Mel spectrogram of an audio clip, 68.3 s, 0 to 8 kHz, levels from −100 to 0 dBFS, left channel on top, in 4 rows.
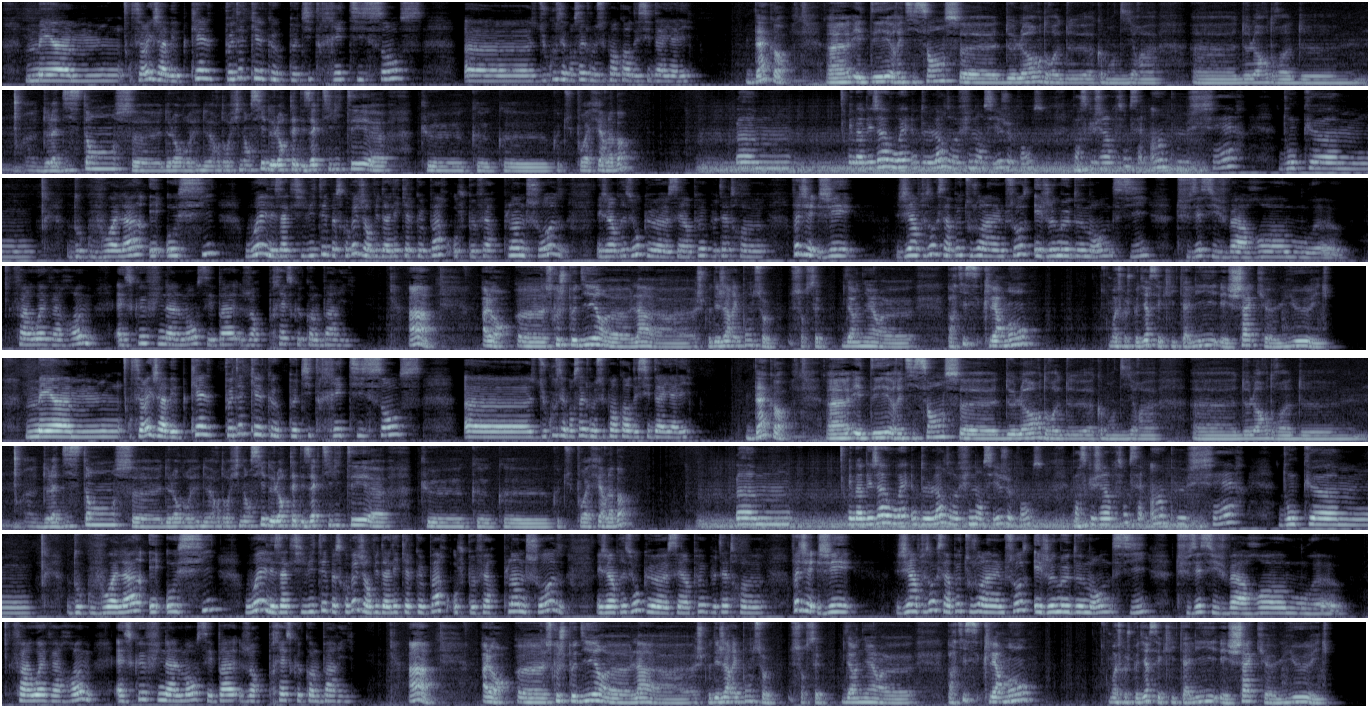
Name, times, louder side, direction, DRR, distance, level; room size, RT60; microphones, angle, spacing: voice 1, 0.1-5.2 5.8-8.6 26.2-27.0 27.6-30.1 30.5-32.6 33.0-36.8 37.2-41.2 41.6-43.7 44.0-44.8 45.3-48.5 48.8-50.9 51.4-52.4 52.7-55.6, right 5 dB, 90° right, 0.7 m, -34 dB
voice 2, 9.3-25.0 30.5-30.6 56.1-64.2 65.0-67.8, right 2 dB, 10° right, 0.3 m, -35 dB
sound 1, 25.7-32.1, right 1 dB, 30° right, 0.7 m, -45 dB
4.8 x 2.1 x 2.4 m
head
